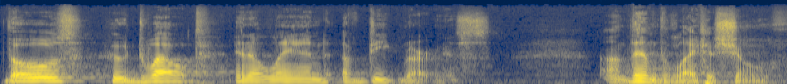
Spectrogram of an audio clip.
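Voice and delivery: slow, soft reading of the verse; hushed scripture reading. Acted. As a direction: read it gently, almost to yourself.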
